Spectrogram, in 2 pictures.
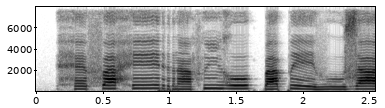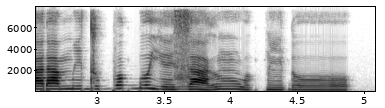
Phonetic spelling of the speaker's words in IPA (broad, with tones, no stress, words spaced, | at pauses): hɛ˨fa˦heː˦ rã˨fĩ˦ ɣoː˦k͡pa˨˦peː˦˨vuː˨ zaː˦ɾa˦mi˦du˦ bɔ˦ɡ͡bʊ˦je˨ za˦˨ɣũ˦ wʊ˨k͡pĩ˨ ɗoː˨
